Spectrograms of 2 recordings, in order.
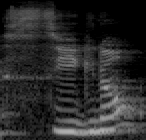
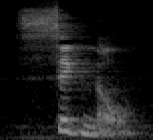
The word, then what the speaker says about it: signal: Aqui você vai pronunciar esse G com gosto. Como é que você sabe disso? Que a transcrição tem um G. A transcrição mostrou que esse G está aqui, ele deve ser pronunciado. Esse I maiúsculo indica que você vai buscar o som de E, como a palavra seco, né? Então não é signal, é signal. Signal.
